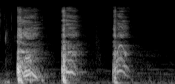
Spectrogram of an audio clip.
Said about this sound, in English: That was like a half choke, half cough, and then a little bit of a laugh. All mixed in one, right? It's never just one thing.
